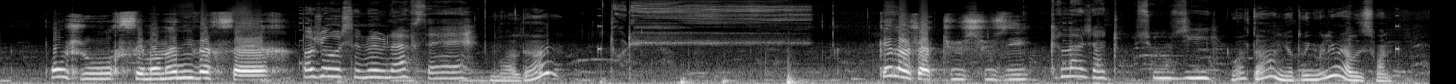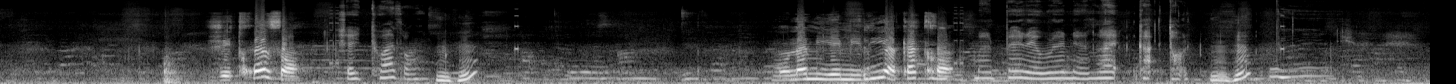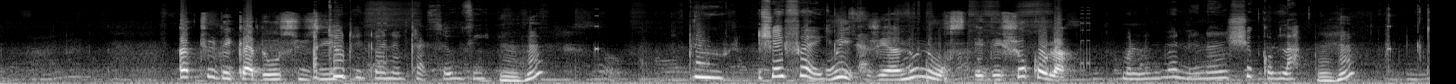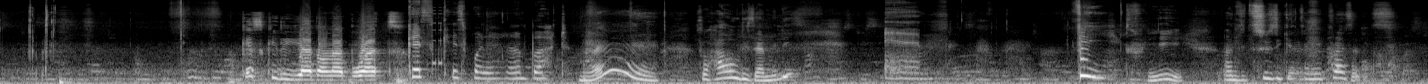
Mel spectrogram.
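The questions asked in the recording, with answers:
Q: And did Susie get any presents?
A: Yes, a teddy and chocolates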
